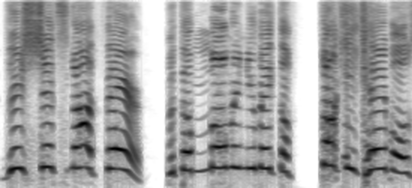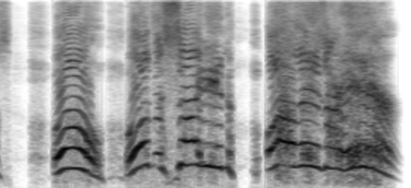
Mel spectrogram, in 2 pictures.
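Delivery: real frustrated shouting, voice rising to a yell; venting at full volume over the hidden quests; real angry shout. Real, not acted. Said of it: "trying to control the level of volume of my voice".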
